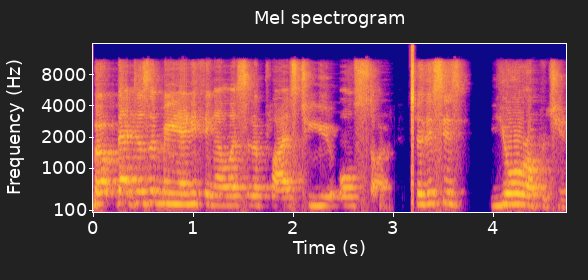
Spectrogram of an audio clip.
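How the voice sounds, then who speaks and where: A woman with an Australian accent speaks at a fairly quick pace and a fairly high pitch, with ordinary pitch variation. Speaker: network marketing presenter. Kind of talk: sales pitch webinar. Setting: webinar from home. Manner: animated.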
